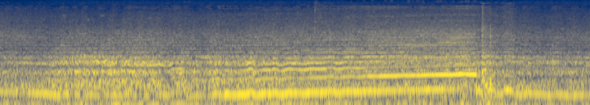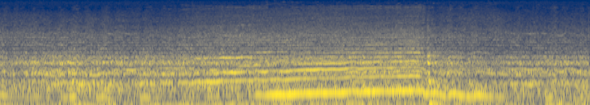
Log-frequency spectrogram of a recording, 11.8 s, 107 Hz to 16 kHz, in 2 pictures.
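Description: A Corvette C8.R GTE race car in the iRacing sim roars up through the gears, its engine pitch climbing, dropping at each shift and climbing again, loud and continuous at close range.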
